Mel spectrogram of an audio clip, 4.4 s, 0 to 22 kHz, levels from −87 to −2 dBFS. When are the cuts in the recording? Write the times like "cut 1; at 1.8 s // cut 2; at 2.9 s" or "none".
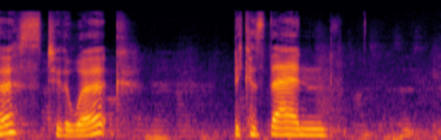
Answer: none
